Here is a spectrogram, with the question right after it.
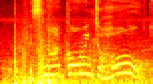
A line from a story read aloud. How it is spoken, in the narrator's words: Nico yells through wind and gunfire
